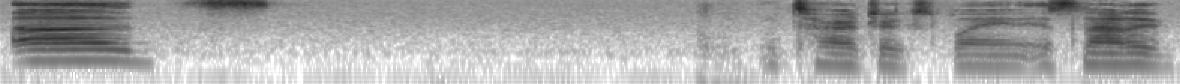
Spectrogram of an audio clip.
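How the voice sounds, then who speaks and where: A man's voice: mid-range voice, slow, a bit bright. Laughing man rambling at a game table. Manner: laughs often, rambling explanations. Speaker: player. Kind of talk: casual chat during a tabletop game.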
